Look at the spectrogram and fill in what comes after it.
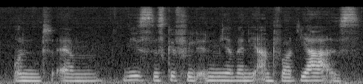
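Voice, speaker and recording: A woman speaking very slowly amid noticeable background noise and audible room echo. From Bavaria, Germany (Fürth, Franconia). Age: 20s. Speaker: life coach in training. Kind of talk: interview conversation. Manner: hesitant, many filler sounds.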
